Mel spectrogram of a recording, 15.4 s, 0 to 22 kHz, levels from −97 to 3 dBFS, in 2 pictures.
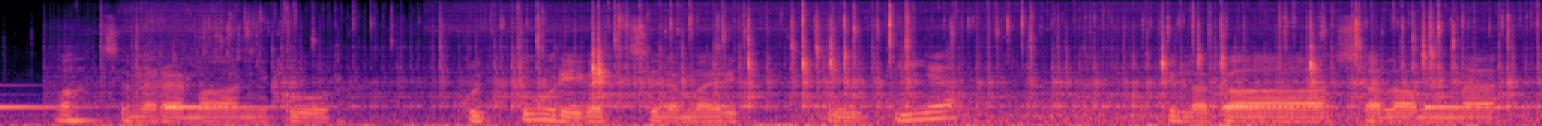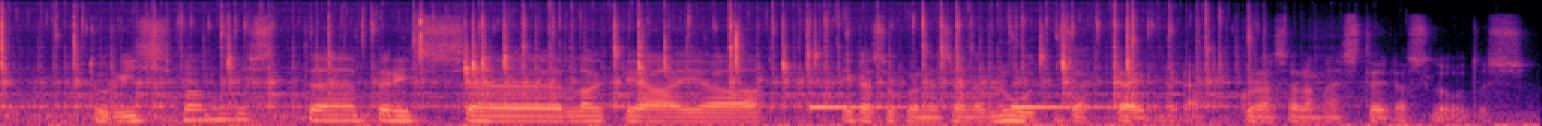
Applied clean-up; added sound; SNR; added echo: none; Sink (filling or washing) / Water tap, faucet + Fixed-wing aircraft, airplane; 1 dB; none.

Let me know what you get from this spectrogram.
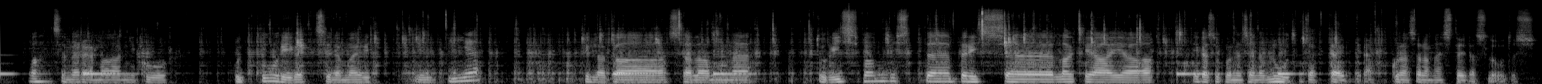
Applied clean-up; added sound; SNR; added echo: neural mask model RNNoise.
